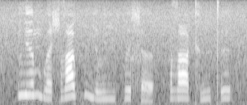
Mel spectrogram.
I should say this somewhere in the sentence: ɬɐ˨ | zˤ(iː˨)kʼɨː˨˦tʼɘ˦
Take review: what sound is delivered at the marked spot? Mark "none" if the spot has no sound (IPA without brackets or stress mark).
iː˨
